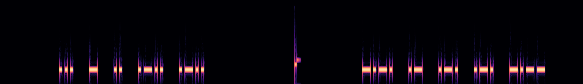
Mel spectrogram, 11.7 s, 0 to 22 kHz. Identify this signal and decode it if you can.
Morse code, heard as a keyed tone, about 22 wpm, spaced as for 16 wpm, 700 Hz. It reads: STILL CARRY
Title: 2x Character Spacing - Top 300 Words - 22wpm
